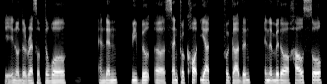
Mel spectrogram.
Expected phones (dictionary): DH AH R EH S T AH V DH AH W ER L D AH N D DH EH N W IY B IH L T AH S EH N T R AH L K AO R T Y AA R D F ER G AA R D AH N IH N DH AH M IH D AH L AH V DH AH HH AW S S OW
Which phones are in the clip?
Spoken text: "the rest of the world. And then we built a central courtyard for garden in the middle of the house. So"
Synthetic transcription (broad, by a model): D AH R EH S T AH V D AH W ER L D AH N D EH N W IY B IH L T AH S EH N T R AH L K AO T Y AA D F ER G AA D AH N IH N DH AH M IH D AH L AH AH HH AW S S OW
